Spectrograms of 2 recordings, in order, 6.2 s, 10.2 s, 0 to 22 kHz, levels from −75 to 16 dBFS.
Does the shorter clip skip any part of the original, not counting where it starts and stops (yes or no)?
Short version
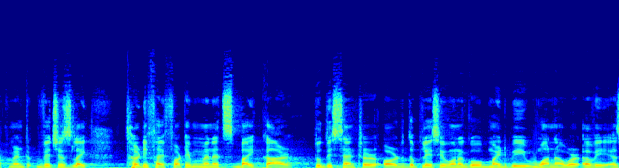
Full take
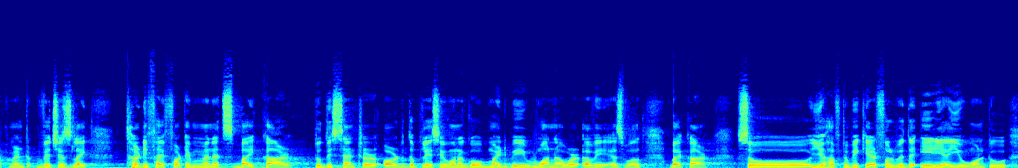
no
